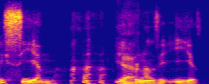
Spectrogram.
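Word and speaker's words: SIEM: pronounce it if you're i think it's pronounced sim in english or american uh yeah in sweden we say cm yeah sim um so what's the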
